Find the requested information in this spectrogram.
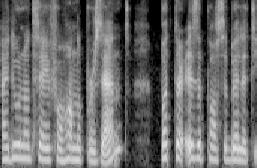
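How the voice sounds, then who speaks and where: A woman talks with a Dutch accent at a medium pitch. The sound is dry and close, with no echo. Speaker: spiritual healer and astrology speaker. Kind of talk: online summit presentation.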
